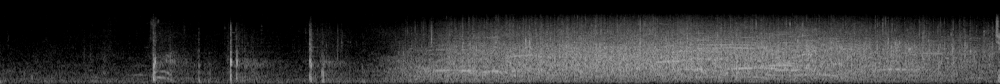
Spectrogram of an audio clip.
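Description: Tennis ball struck three times in a short rally on a grass court, crisp racket hits a little under a second apart, followed after about four seconds by loud crowd applause and cheering that swells and then eases toward the end as the point is lost on serve.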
